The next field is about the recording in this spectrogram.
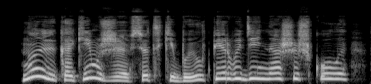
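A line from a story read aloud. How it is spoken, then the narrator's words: Plain. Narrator (Russian): спросил Филарх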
